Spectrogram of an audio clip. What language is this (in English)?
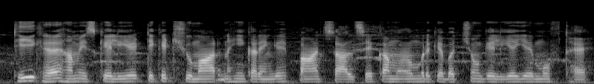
Urdu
